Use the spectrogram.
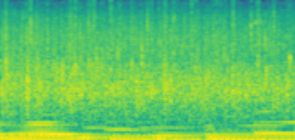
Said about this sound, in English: Let's give her another rousing applause.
